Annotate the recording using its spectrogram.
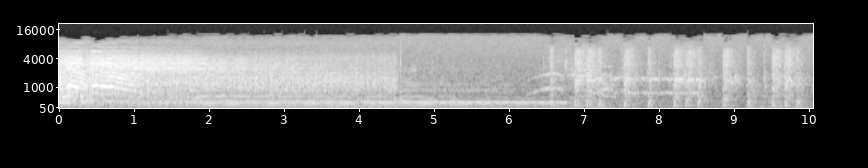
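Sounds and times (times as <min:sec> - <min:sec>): electric guitar ringing drone: 0:00.0 - 0:06.9
amplifier hiss: 0:00.0 - 0:10.0.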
